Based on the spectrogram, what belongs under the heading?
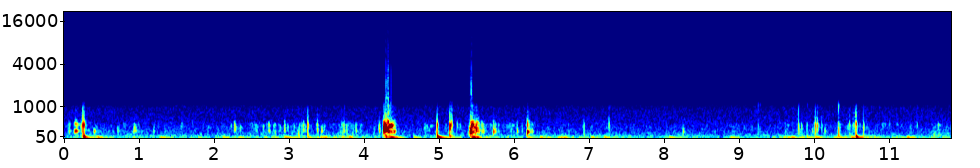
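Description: Low gurgling and rumbling abdominal noises with a few louder squelching bursts; ordinary stomach growling after a meal.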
